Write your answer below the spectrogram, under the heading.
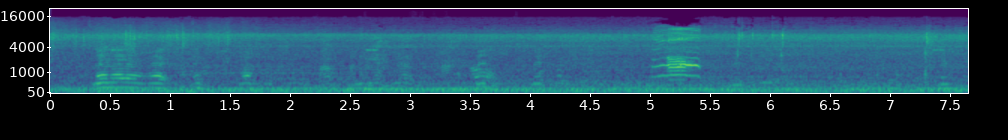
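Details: Baby monkey crying at his mother, screaming to nurse: several separate whiny, bending cries spread across the stretch, one louder wail near the end, all over a constant low droning hum.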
